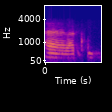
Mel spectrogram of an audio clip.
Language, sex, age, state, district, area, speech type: Bengali, female, 60+, West Bengal, Paschim Bardhaman, urban, conversation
